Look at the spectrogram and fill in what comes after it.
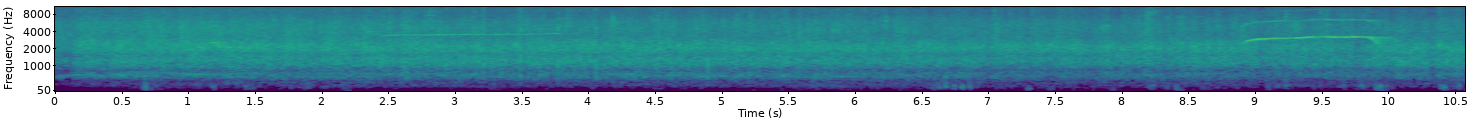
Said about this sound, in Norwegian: Atle Antonsen, Arne Scheie, Bjarte Kjøstheim, gir dem en god applaus.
